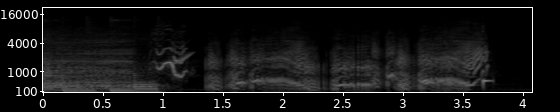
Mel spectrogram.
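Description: Cartoon background music stops about a second in, followed by a quick wavering pitch glide. Then comes a run of warbling, wobbly comic sound effects that cut off shortly before the end.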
